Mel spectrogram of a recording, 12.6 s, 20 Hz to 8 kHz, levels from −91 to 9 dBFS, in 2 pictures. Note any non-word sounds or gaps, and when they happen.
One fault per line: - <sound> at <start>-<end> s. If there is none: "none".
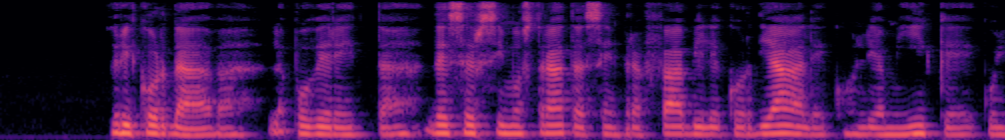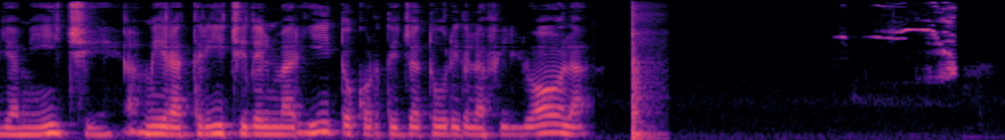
- thud at 10.2-10.5 s
- squeak at 11.5-12.3 s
